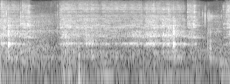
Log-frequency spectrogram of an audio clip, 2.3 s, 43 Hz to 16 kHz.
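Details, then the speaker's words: Bicycle wheel spinning in a Park Tool TS-4.2 truing stand, pointers below the rim: a faint scraping rub about every 0.7 seconds, once per turn, marks the rim's high spot. "and the rubbing is a high spot where the rim is too high and the where it's not rubbing is a low spot where the rim is low"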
